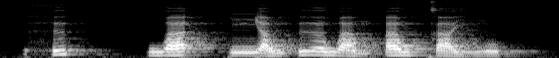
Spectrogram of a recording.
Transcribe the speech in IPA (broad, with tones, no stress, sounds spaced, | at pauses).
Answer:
h ɨ˦˥ p̚ | w a˦˥ t̚ | ɲ a˨˩˦ w ʔ ɨ˧ ə̯ w a˨˩ m ʔ a˧ w k a˨˩ j ŋ u˨˩ p̚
